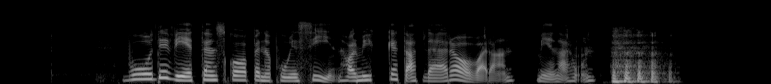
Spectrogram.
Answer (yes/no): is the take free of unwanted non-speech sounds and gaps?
no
